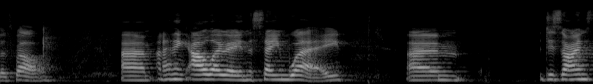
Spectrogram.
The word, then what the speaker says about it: Ai Weiwei: Do you the question there is, do you think that, for example, Ai Weiwei, if I've said that right. You said it right. You said it beautifully. Ai Weiwei.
